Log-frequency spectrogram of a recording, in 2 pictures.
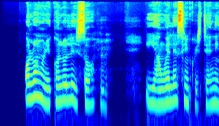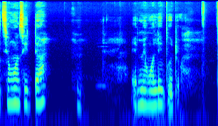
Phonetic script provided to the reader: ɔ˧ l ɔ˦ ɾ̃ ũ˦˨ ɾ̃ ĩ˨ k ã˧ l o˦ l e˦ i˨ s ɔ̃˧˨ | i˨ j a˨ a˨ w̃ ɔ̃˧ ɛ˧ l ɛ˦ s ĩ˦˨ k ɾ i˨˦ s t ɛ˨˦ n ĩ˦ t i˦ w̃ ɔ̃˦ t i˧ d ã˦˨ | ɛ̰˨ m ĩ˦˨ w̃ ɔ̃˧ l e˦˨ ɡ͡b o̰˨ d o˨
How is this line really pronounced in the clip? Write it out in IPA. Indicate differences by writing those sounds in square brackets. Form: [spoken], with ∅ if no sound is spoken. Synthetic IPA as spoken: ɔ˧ l ɔ˦ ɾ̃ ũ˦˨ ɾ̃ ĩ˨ k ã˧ l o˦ l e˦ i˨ s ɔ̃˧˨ | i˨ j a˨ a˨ w̃ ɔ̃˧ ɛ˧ l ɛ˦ s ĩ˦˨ k ɾ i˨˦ s t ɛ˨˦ n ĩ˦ t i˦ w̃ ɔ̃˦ t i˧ d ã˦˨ | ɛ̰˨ m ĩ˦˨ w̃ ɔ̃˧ l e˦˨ ɡ͡b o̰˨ d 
